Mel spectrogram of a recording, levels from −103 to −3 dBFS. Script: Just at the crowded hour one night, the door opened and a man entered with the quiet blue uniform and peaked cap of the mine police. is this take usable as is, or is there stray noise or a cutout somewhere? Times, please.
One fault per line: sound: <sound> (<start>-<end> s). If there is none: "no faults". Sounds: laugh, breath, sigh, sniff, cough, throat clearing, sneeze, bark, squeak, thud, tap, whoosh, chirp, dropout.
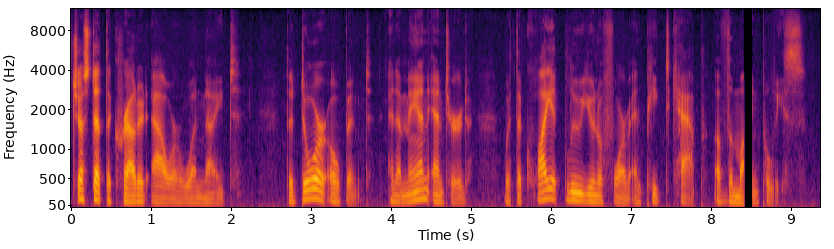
sound: dropout (8.4-8.5 s)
